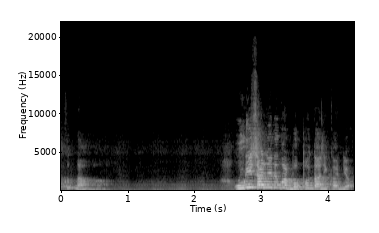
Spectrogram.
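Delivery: preacher rousing the congregation, loud and fervent; full-force preaching. Acted. Pastor preaching to the congregation, in loud fervent preaching.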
